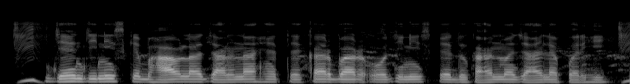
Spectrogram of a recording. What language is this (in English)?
Chhattisgarhi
